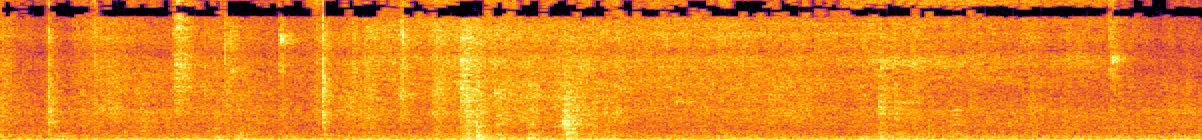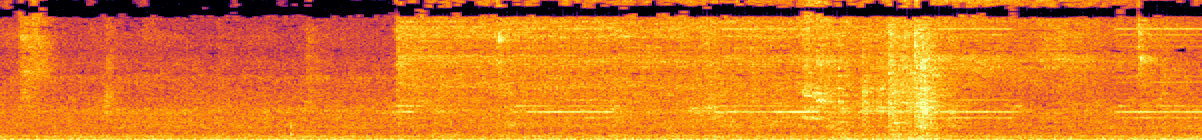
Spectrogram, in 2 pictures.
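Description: A bus engine hums low and steady inside the moving bus.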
